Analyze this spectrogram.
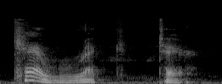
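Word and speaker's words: character (χαρακτήρ): Chi, alpha, rho, alpha, kappa, tau, eta, and rho. And that is character. Character.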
